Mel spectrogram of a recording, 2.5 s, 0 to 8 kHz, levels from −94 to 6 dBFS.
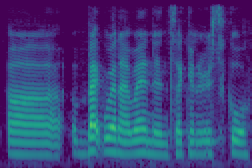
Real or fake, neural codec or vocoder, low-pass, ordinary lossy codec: fake; codec, 16 kHz, 4.8 kbps, FACodec; 7.2 kHz; none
